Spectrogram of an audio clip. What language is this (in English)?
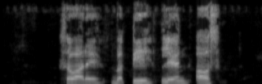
Goaria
